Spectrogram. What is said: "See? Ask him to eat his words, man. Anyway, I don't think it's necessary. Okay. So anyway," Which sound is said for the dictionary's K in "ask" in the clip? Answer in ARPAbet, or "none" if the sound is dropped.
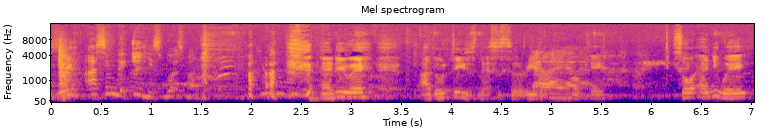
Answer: none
